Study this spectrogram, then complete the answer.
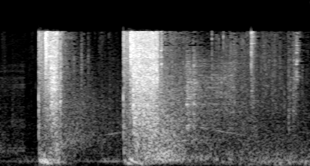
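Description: Two heavy shotgun blasts fired at enemies in Generation Zero hardcore mode, each a loud sharp boom with a long rumbling decay, the second about a second after the first, with no talk.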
